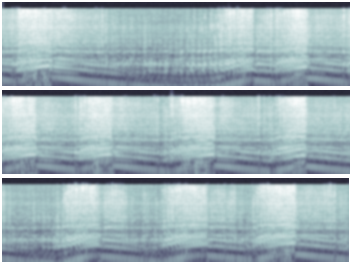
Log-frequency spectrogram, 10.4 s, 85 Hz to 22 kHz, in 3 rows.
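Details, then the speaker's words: First start of a freshly built air-cooled 2054 flat-four with no final exhaust fitted: loud, raspy engine blipped up and down repeatedly, climbing and settling cleanly each time through an open exhaust; runs strong. "tanto eu quanto a bianca a carta já foi embora já já ficou doida é uma tontura por causa do barulho da vuvuzela é muito brutal"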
